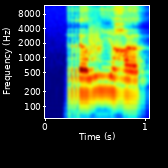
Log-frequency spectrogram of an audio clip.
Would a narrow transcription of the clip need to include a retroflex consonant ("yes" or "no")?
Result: no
